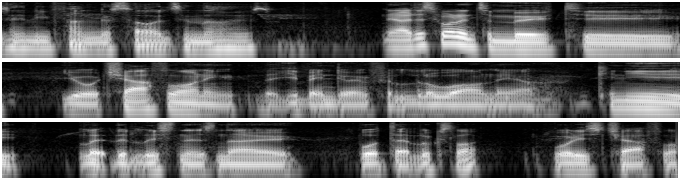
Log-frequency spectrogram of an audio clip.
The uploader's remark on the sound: outside on the verandah at “Wirrigai” to have this chat.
